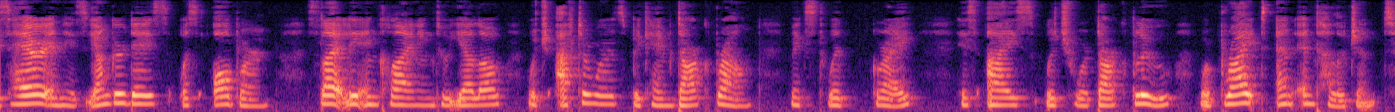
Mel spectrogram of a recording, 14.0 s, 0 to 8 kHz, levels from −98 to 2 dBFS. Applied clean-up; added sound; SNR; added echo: none; none; none; none.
